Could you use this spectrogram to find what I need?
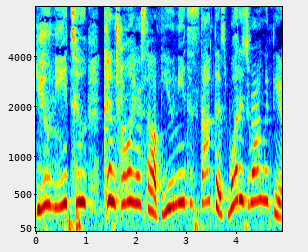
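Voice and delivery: very high, furious, angry shrieking scream. Parent recounting a struggle with their son, retelling screaming at him. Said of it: "I'm screaming at him like".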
